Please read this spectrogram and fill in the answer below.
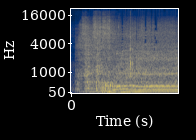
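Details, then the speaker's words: VW MK2 Scirocco that failed its MOT on emissions and was running on three cylinders. After cylinder work with oil added, it fires immediately on all four, not smoky, but the idle still wavers, fluttery with some splutter; mixture being adjusted. "Four cylinders immediately. Immediately running on four. That's already better. We're a little bit fluttery."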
